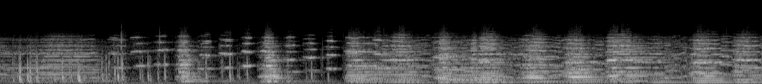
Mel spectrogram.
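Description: A horse gallops away, its hooves striking in a rapid, fairly loud run of clip-clop beats that continues without pause.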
